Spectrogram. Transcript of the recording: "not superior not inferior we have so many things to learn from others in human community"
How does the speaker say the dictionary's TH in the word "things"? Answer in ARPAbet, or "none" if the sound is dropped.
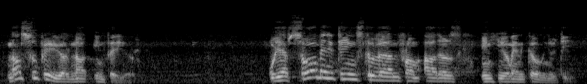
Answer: T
